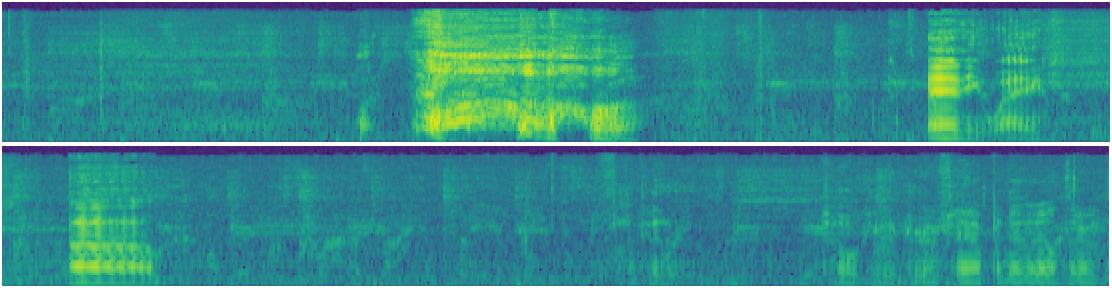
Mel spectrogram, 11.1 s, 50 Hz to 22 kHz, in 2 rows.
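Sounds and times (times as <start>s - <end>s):
person having a raspy coughing fit: 2.1s - 3.2s
speech: 2.6s - 3.3s, 4.6s - 6.4s, 9.7s - 11.0s.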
